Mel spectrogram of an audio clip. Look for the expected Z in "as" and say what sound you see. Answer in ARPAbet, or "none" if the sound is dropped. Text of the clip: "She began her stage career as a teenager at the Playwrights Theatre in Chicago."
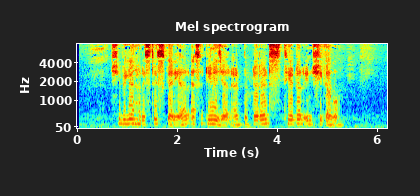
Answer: S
